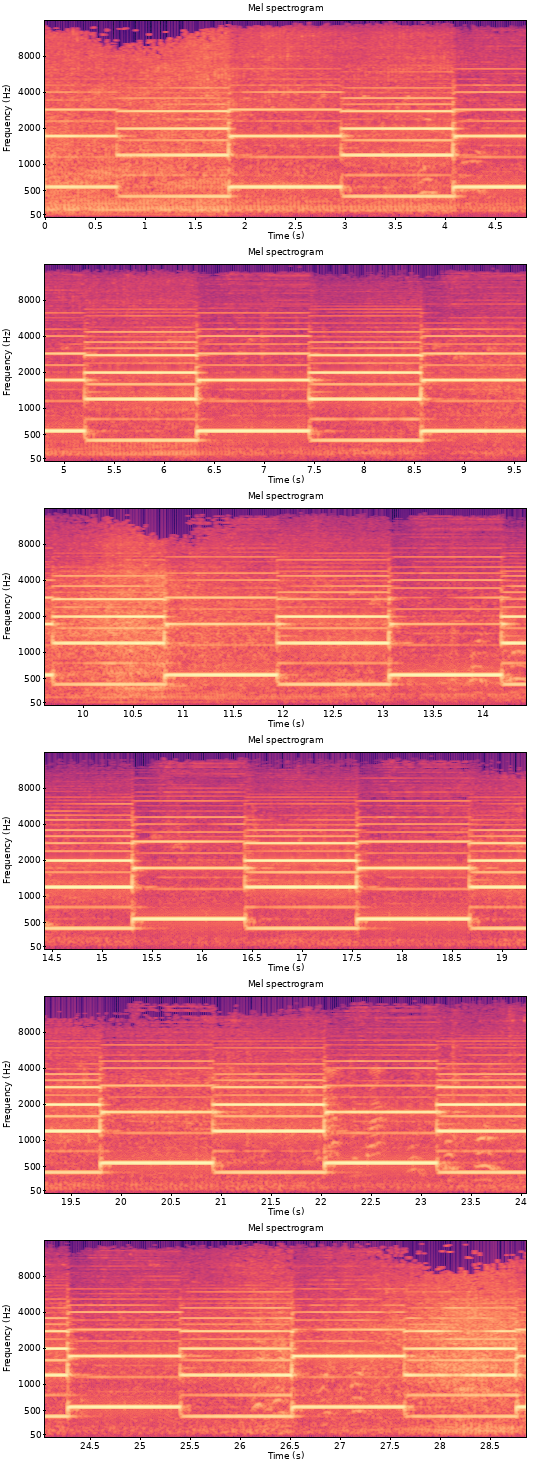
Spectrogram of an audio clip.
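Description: Railway level-crossing warning alarm sounding a steady two-tone hi-lo signal, switching between a higher and a lower tone about once a second. It warns that a train is approaching and the barrier is down.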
